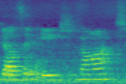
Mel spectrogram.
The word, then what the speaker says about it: delta H naught: saw with delta h we see delta h naught is how you say it oh not it makes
